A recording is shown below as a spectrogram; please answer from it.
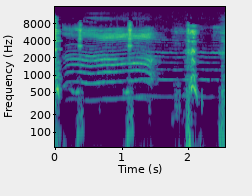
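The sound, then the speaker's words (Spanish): Young children detained with an adult cry and wail. A few high, tremulous sobbing bursts rise and fade in turn, and a faint babbling voice sits between them. “que paren de llorar”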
